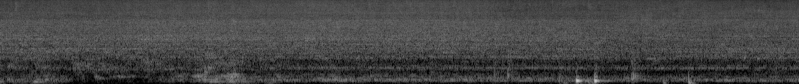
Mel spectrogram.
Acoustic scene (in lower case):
restroom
